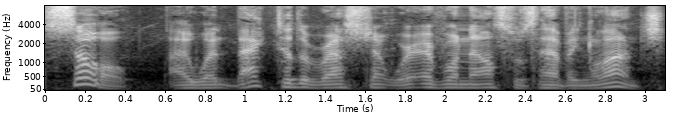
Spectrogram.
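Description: A man with a Hawaiian accent speaks at a fairly quick pace in a bright, sharp tone. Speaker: Native Hawaiian activist. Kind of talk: personal storytelling. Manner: halting.

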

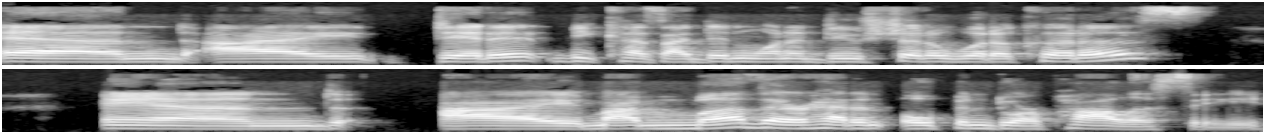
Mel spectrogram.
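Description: With an American accent, a woman speaks at a fairly slow pace in a very deep, low pitch, her intonation monotone and flat and her loudness very even. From Chicago suburbs, US Midwest. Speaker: journalist. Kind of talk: casual interview chat.

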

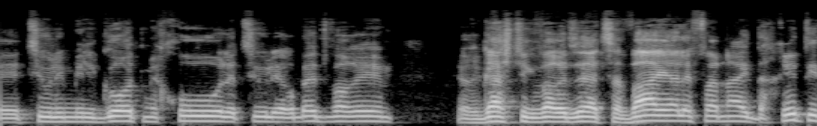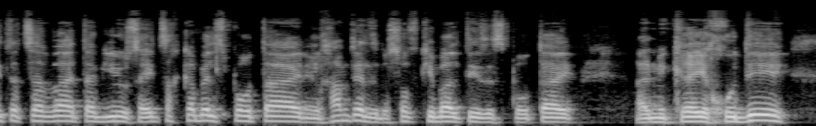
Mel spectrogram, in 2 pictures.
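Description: In a very clean recording with a silent background and a dry, close sound with no echo, a man talks very fast at a fairly high pitch, his tone dark and mellow and his intonation fairly even. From Israel, Druze from Daliyat al-Karmel. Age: 20s. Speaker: MMA fighter. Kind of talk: interview.

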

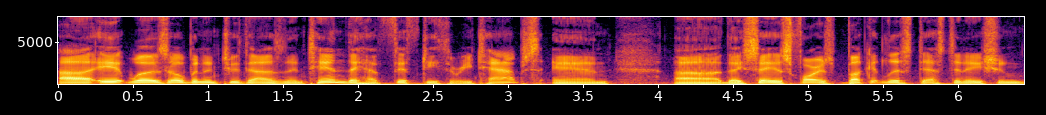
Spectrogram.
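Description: Lively intonation marks this man's plain, everyday voice. He keeps a moderate pace. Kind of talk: radio DJ patter. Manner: upbeat, chatty, easygoing host.

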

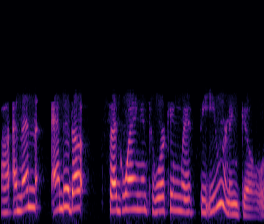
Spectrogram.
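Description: With a Canadian accent and an unremarkable speaking voice, a woman talks at a fairly quick pace with lively intonation. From Canada, Toronto. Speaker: instructional designer and events programming manager. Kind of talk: casual interview.

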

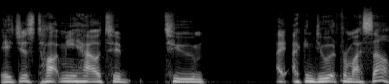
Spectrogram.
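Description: A man's voice, dry and close with no echo, on a very clean recording with a silent background. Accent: American. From US-Mexico border, Arizona. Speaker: satellite radio host. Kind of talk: casual interview. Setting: home studio. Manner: animated.

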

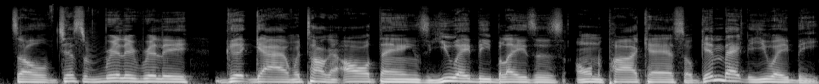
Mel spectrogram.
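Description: A man with an Alabama accent and a dark, mellow tone speaks at a medium pitch and a fairly slow pace, with ordinary pitch variation and hardly any pauses. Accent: US Southern (Alabama). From Birmingham, Alabama. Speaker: comedian and podcast host. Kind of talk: casual interview chat.

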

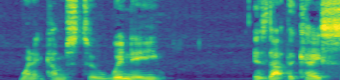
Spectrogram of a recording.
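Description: A man speaks at a fairly slow pace. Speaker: author. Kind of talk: interview. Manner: understated.

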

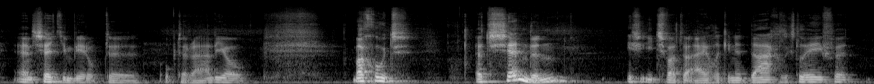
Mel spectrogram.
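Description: At a fairly slow pace, a man with a fairly low pitch speaks with lively intonation and long, frequent pauses. Audible room echo is present. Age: 60s. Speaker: podcast host and radio hobbyist. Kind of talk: casual interview. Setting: at the guest's home.

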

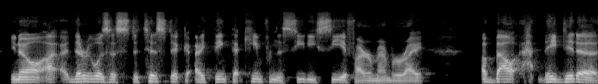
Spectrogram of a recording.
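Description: With a normal speaking voice and an American accent, a man talks at a fairly quick pace and medium pitch, his intonation lively. The sound is dry and close with no echo, over a quiet background. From rural mountain area, US. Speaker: author and former federal agent. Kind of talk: interview.

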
